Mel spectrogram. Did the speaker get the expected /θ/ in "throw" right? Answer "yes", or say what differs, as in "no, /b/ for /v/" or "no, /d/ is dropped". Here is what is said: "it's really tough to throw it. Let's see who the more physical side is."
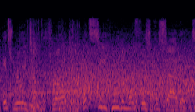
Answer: yes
